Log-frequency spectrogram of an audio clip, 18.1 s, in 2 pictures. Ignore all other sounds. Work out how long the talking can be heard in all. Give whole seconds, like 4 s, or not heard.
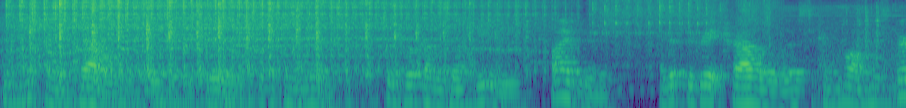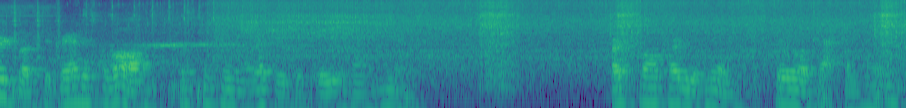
16 s.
